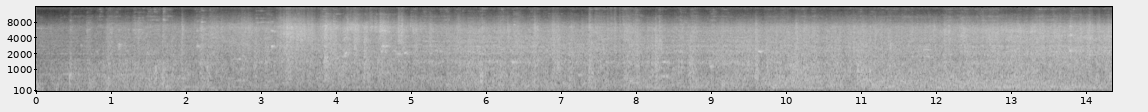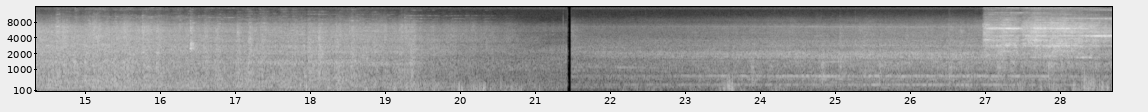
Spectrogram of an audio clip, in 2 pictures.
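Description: Freight train passing at close range: a red DB diesel locomotive and its open freight wagons, with heavy, steady wheel clatter over the rails. About twenty seconds in the sound cuts abruptly to a train of hopper wagons rolling past, its wheels squealing in steady whining tones, with a shriller squeal near the end.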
